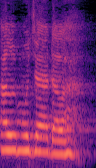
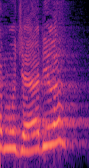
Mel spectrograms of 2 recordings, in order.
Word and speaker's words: Al-Mujadalah: Jadi tergantung kita bacanya dilah atau dalah. Kalau kita baca mujadilah berarti perempuan yang lagi curhat. Kalau kita baca almujadalah berarti curhat itu sendiri.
